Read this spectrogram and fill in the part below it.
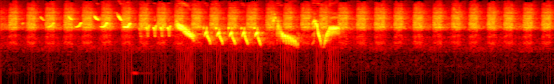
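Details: Male common chaffinch (Fringilla coelebs) singing in a pine in Greece while another male eats seeds nearby: one quick, descending run of bright notes ending in a short flourish, over a steady high pulsing chirr like crickets.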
